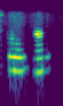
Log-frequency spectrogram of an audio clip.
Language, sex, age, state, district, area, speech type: Kannada, female, 18-30, Karnataka, Bidar, urban, conversation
